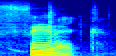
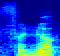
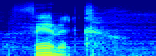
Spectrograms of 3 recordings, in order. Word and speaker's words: Fanuc: They call it So it's So it's pronounced Fanuc. I always pronounced it Fanuc my whole life. And I found out recently it's Fanuc.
